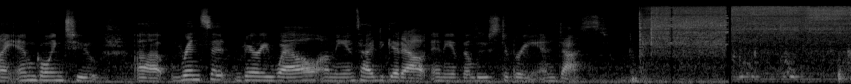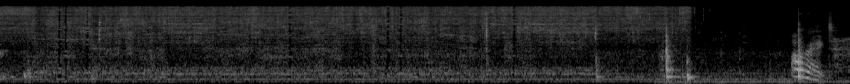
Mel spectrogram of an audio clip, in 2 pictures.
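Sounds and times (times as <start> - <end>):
tap water running into sink: 6.4 - 15.7.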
